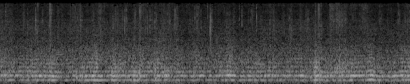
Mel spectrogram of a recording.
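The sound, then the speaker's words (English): A dense, steady drone of many bees buzzing together, continuous for the whole stretch, with a constant hum and no voices. “Like, what if I take all these bees?”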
